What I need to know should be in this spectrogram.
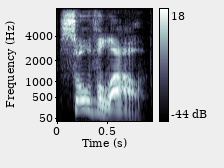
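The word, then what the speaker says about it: Solvalou: The name of your ship in Xevious, which is also the name of the Xevious sequel, is Sovalau. – Oh, so the OU is pronounced like an English OU? – I guess, Sovalau.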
